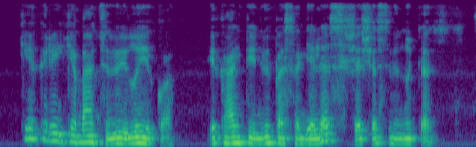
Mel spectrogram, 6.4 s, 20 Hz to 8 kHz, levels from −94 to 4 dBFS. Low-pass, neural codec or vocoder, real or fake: 7.2 kHz; codec, 16 kHz, 16 kbps, FunCodec, trained on Chinese and English, 50 frames a second; fake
